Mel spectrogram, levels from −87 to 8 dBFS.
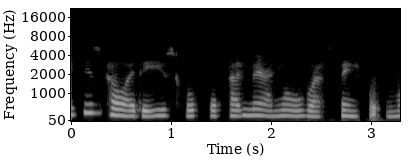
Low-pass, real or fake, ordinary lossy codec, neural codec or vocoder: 5.4 kHz; fake; MP3, 24 kbps; codec, 16 kHz in and 24 kHz out, 0.9 kbps, LongCat-Audio-Codec, four codebook decoder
